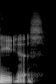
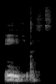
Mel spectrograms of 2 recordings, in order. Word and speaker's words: Aegis: Aegis AIS AIS yeah well I think they're just pronouncing it wrong I'm pretty sure it's pronounced Aegis well through the whole book they called it ages well they're wrong they're also American anyway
